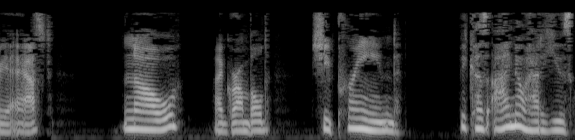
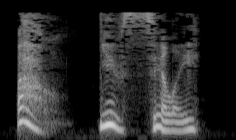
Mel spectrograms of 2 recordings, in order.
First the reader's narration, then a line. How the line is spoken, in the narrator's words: she chuckled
